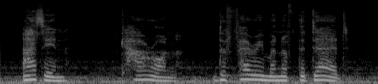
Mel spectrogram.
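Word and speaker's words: Charon: it's just as you described it only your pronunciation is a little off the name you heard wasn't Karen it was c h a r o n as in karon the Fairman of the dead car on who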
